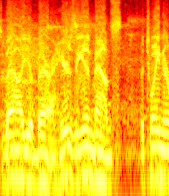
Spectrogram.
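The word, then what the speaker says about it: Vallobera: there will tell you the double l at the start of a name is pronounced like a y that's valuable here's the inbounds between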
